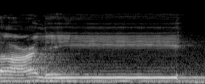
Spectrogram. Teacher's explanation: حروف لین کے بعد یہاں پر سکون عارضی آ گیا ہے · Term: مد لین عارض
